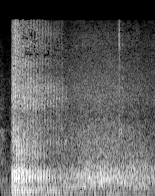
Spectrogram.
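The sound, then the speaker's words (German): Someone blows a steady stream of air out through loose, fluttering lips as a voice warm-up exercise, a rough buzzing rush that starts abruptly and holds for about two seconds with no talking. “Jetzt blasen Sie bitte einmal durch die Lippen aus.”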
